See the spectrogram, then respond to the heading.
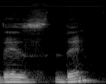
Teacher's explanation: Cuando se rodea de consonantes sonoras, como en desde, hay una cierta sonoridad que se contagia por la proximidad con esta consonante.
